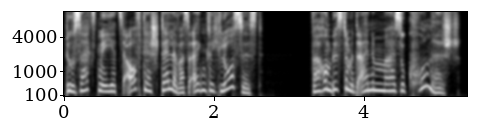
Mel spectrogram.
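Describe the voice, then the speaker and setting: A woman's voice: medium pitch, expressive, normal speed, mellow, slightly rough, dry recording, clean studio sound. Woman voicing an anxious teenage girl. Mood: urgent. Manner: pleading, demanding.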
